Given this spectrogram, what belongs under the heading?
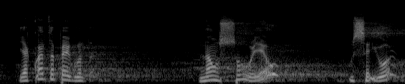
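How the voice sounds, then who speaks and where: A man speaks in an animated tone with noticeable background noise behind him. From southern Brazil, Rio Grande do Sul. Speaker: pastor. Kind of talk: sermon.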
